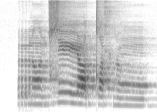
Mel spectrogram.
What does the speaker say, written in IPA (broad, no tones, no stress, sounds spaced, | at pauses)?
r ɔ̃ d͡z eː tˤ ʌ ħ ɳ ũ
